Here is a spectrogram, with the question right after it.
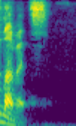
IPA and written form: ˈloʊvɪts (Lovitz)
